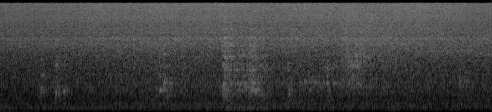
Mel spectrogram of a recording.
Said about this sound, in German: In einer Pfanne brutzelt das Stück Kalbfleisch, das in ein paar Minuten als Schnitzel auf den Teller kommt. Es stammt von einem Bauernhof, gerade einmal ein paar Fahrminuten entfernt.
